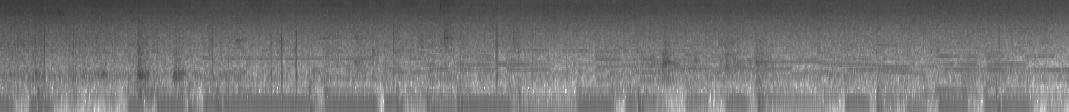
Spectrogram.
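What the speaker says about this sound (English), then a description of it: "I'll be adding some chopped tomatoes" Chopped tomatoes sizzle in a frying pan with pimento seeds while Jamaican pan-seared fish is prepared, giving a steady, close frying hiss with small crackles and occasional utensil clinks, no talking.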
